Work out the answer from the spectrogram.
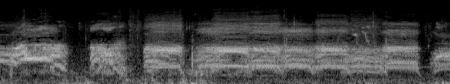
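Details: During a fight over food, crows give a dense series of long, rough, nasal caws, nearly unbroken and loud throughout.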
